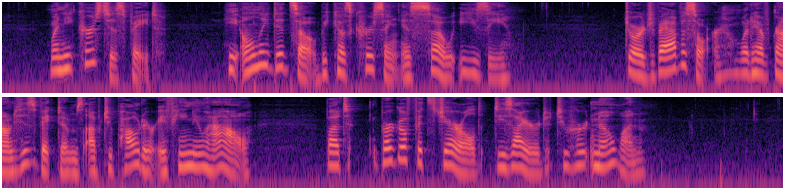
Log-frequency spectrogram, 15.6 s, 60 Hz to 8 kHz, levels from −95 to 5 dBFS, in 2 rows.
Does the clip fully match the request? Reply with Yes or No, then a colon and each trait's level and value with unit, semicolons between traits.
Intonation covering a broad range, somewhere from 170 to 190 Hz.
Yes: wide, 6.7 semitones; medium, 185 Hz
